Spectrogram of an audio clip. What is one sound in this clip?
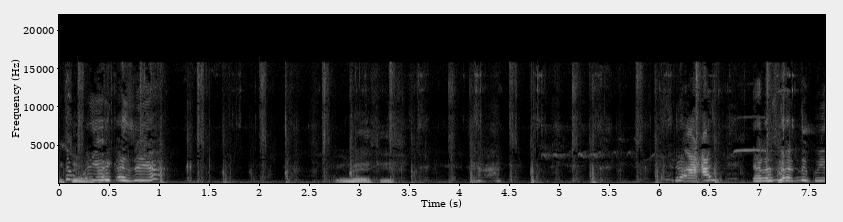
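Feet thump on grass as a boy jumps.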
